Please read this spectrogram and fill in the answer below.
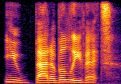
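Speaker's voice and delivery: loud, eager and grinning. Acted. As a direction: punch it with glee. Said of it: "Danielle grinned".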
